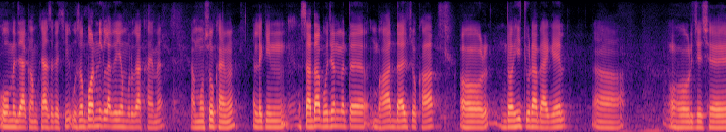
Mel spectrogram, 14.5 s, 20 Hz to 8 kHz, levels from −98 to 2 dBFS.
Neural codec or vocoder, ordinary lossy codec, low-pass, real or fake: codec, 16 kHz, 6 kbps, DAC; none; none; fake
